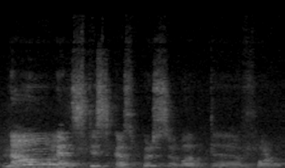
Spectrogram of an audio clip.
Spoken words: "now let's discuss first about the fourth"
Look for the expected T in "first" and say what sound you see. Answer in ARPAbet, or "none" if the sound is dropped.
none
